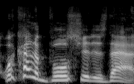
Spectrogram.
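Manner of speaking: high, loud disbelief; indignant outburst. Real, not acted. Co-host objects to the extra pick, high and indignant. Outraged over co-host's bonus pick.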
